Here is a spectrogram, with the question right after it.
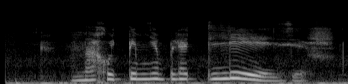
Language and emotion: Russian, angry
